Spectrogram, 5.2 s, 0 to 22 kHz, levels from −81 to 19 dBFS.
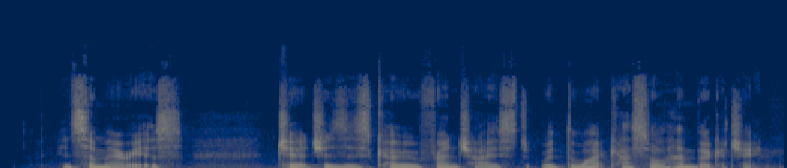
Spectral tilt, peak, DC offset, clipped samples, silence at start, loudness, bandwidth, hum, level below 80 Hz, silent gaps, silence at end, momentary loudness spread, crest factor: -4 dB/octave; -12 dBFS; under 0.1%; under 0.1%; 0.4 s; -31 LUFS; 12.5 kHz; none; -54 dBFS; none; 0.1 s; 7 LU; 20 dB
